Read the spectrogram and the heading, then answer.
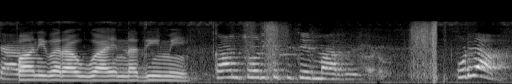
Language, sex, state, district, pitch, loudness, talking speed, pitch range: Hindi, female, Bihar, Sitamarhi, 235 Hz, -17 LUFS, 70 wpm, 195-315 Hz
